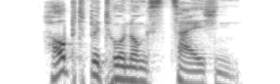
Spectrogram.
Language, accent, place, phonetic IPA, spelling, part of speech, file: German, Germany, Berlin, [ˈhaʊ̯ptbətoːnʊŋsˌt͡saɪ̯çn̩], Hauptbetonungszeichen, noun, De-Hauptbetonungszeichen.ogg
- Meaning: primary stress, primary accent (a mark)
